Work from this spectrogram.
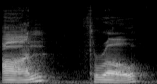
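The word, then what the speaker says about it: ἄνθρωπος: So in this case, it would be anthropos.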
